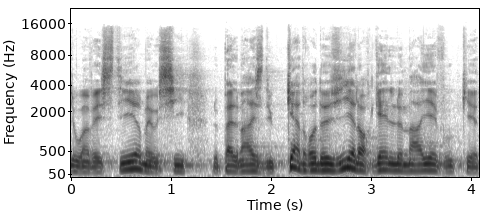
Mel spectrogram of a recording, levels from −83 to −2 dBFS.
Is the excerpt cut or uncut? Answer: uncut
